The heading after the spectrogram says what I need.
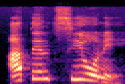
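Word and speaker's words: attenzione: পরের শব্দটি হল আতেনসিওনে।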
